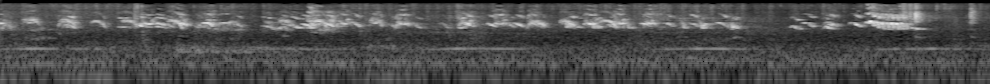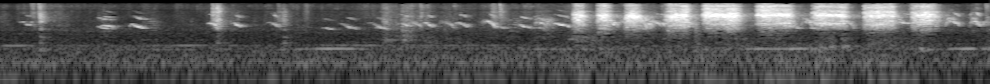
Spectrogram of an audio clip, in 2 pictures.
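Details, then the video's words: Little chicks eating rice give a dense stream of high, thin peeps, several a second, over rapid ticking pecks; a burst of loud crackling pecks and scratching fills the last two seconds. "Cute Little Chicks Eating Rice | Beautiful Chicks Chirping Sounds"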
